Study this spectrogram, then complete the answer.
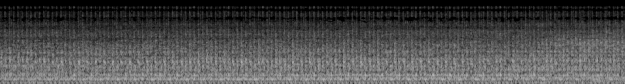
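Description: Isuzu Panther diesel engine under repair, running with a steady loud knocking idle that holds without pause throughout, rough and vibrating, with no clear rise in revs.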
